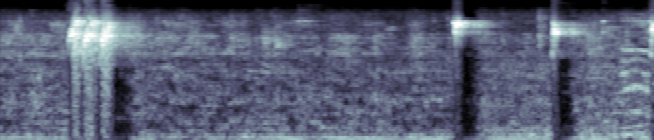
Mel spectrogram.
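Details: Javan myna kept company over coffee, giving a rapid triple burst of rasping, noisy squawks early on, then two further single harsh screeches spaced about a second apart, over a steady low background hum.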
